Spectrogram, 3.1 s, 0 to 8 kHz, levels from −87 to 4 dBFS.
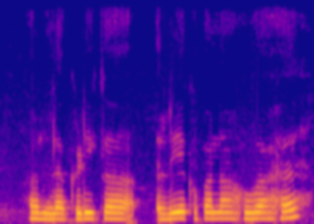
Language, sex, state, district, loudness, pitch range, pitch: Hindi, female, Jharkhand, Ranchi, -13 LUFS, 210-220 Hz, 220 Hz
